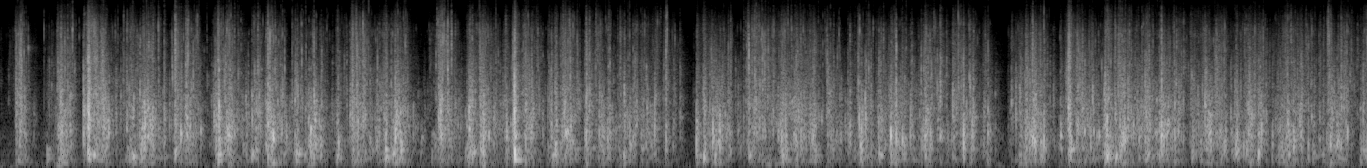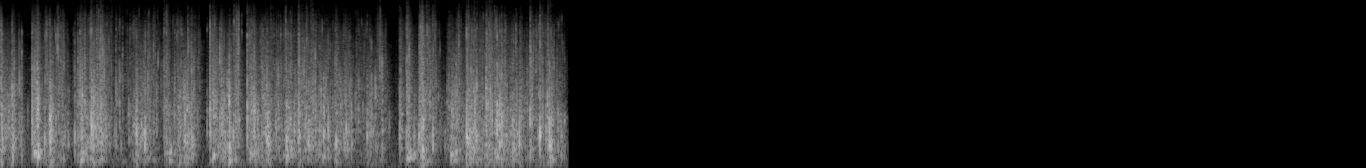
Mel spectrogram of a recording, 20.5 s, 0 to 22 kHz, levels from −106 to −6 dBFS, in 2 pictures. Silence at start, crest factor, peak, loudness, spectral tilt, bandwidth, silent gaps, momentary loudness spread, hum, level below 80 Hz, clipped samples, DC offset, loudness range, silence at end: 0.1 s; 32 dB; -8 dBFS; -38 LUFS; -3 dB/octave; over 20 kHz; none; 8 LU; none; -68 dBFS; under 0.1%; under 0.1%; 6 LU; 6 s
